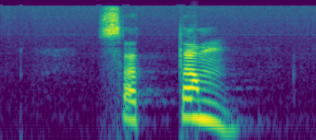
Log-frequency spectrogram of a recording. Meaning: sound
- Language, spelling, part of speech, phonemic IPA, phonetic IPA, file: Tamil, சத்தம், noun, /tʃɐt̪ːɐm/, [sɐt̪ːɐm], Ta-சத்தம்.ogg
